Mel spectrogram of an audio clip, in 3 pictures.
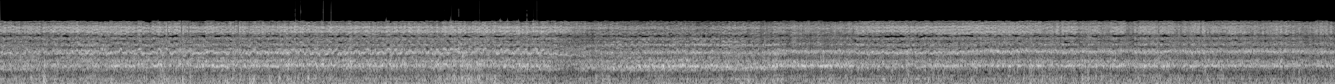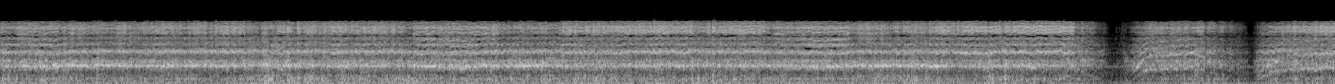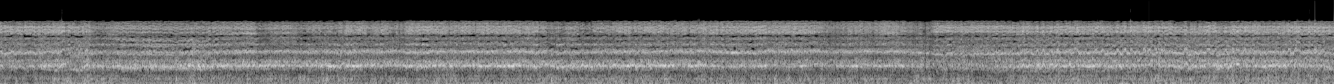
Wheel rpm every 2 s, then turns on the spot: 200, 200, 200, 200, 220, 230, 230, 230, 230, 220, 230, 220, 110, 160, 220, 230, 230, 230, 200, 200.
none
